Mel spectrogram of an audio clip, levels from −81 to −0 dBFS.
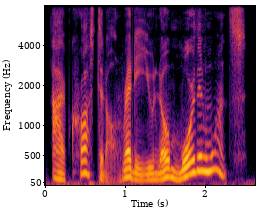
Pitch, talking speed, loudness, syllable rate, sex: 145 Hz, 205 wpm, -17 LUFS, 5.5 syllables/s, male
